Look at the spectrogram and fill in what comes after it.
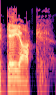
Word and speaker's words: Dayok: Yeah, I go by Dayok. I like to say it's the opposite of Nighthawk.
